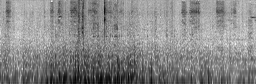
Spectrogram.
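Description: Low engine and road rumble heard from inside a slowly moving vehicle, swelling louder a second or two in, with a few short clicks and rattles.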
